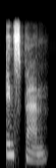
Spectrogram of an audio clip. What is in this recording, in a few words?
"inspan", Indian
